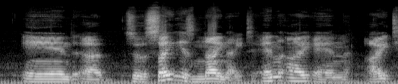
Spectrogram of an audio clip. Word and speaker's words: Ninite: you it's free and so the site is ninite and i an ite it's actually pronounced ninite if you've seen it before you've pronounced it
